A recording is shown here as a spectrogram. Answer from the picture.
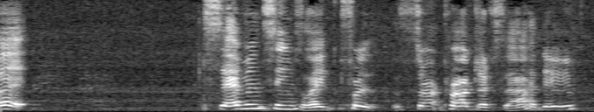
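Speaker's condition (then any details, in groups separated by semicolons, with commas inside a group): Cerebral palsy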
